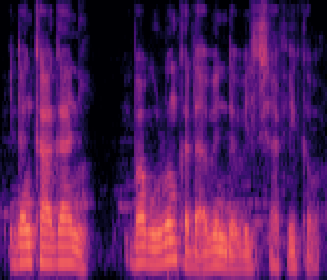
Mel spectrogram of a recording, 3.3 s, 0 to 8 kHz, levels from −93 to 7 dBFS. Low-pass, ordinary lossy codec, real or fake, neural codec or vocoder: none; none; real; none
